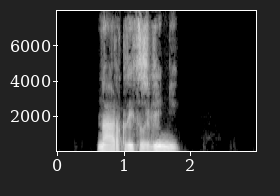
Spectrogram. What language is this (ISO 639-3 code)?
kab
